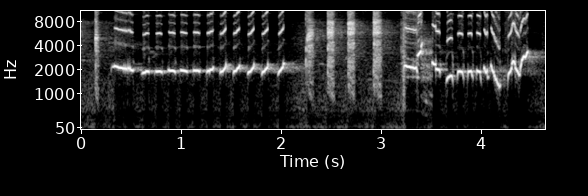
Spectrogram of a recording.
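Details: White-rumped shama giving a loud kretekan call meant to provoke other birds into singing: a fast run of harsh, ticking notes on one pitch, then a burst of rasping noise and rising, twisting whistles.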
